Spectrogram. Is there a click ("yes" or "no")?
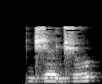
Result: no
